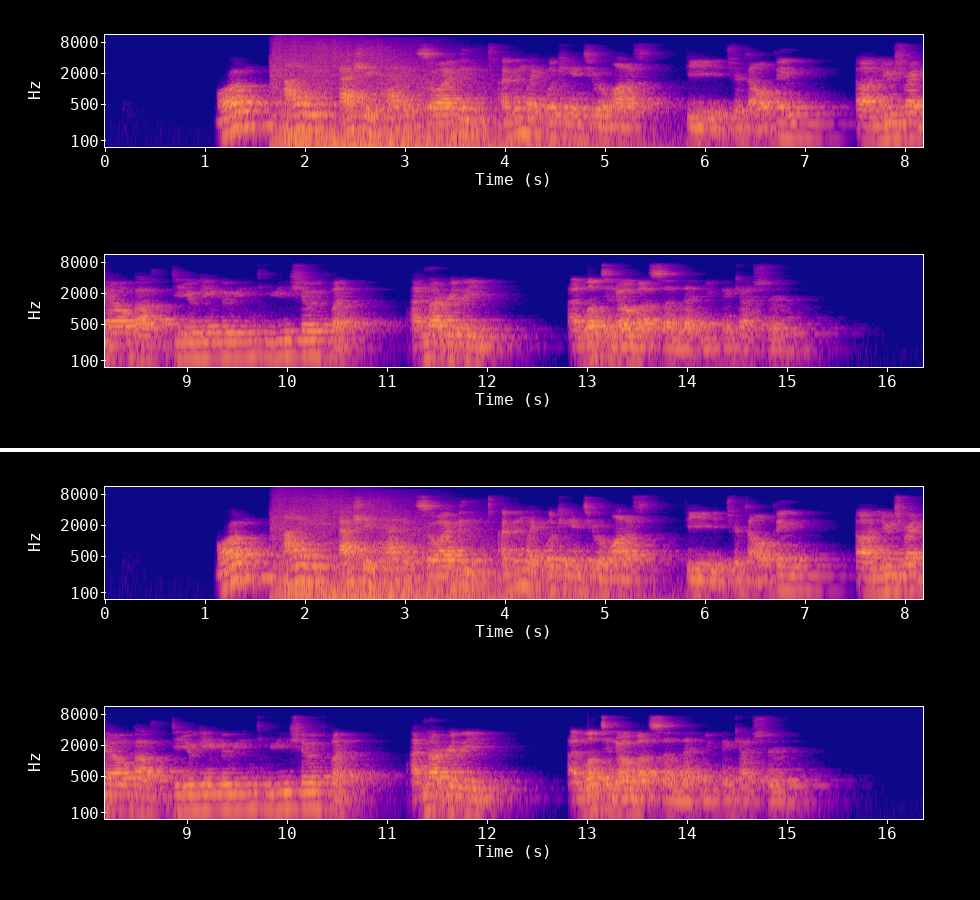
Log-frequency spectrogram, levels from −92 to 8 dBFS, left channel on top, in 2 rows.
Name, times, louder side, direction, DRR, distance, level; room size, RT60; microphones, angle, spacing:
voice 1, 1.1-1.5 1.8-5.4 5.8-6.9 7.5-10.6 11.2-11.9 12.8-15.2, equal, 35° right, -2 dB, 0.7 m, -22 dB
Explosion, 1.6-6.0, left 1 dB, 15° left, 0.4 m, -28 dB
3.9 x 2.0 x 4.1 m, 0.93 s
head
